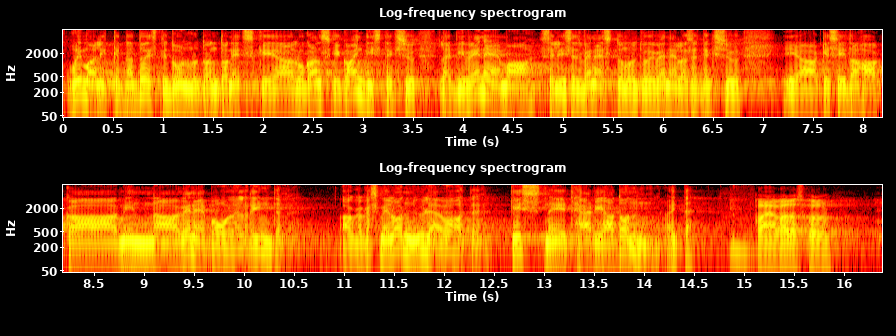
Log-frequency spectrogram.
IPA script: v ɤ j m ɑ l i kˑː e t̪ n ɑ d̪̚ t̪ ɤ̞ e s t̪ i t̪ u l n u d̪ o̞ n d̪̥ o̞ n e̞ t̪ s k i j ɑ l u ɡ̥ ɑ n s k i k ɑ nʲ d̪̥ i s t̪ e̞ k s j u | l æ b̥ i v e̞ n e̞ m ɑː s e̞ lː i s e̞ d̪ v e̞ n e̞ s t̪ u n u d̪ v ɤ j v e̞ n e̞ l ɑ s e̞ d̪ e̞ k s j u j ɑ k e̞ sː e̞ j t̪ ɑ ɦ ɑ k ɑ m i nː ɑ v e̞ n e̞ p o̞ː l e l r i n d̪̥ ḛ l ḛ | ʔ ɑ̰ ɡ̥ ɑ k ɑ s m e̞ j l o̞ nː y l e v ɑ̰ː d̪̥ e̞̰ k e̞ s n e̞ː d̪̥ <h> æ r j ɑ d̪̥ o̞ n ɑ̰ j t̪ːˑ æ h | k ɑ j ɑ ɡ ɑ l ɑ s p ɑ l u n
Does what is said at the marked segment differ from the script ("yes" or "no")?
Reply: no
